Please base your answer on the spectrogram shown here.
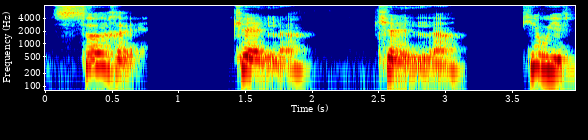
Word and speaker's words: serait: We don't need the T.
